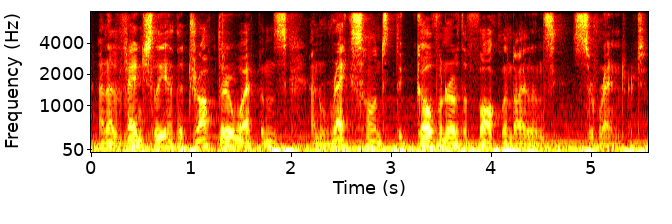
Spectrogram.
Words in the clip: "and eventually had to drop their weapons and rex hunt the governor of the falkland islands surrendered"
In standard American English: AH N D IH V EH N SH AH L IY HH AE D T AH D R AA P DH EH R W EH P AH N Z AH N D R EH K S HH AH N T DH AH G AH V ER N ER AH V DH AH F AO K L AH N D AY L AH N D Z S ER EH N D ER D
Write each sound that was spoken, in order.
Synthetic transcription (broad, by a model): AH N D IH V EH N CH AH L IY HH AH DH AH D R AA P DH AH R W EH P AH N Z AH N R EH K S HH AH N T DH AH G AH V ER N ER AH V DH AH F AO K L AH N D AY L AH N D Z S ER EH N D ER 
